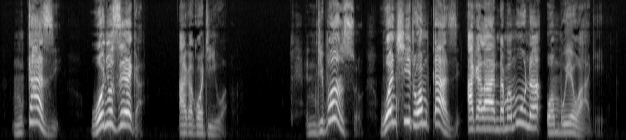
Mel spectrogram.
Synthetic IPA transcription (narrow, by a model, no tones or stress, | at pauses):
m̩kazi | wɔɲɔzɛka̰ | akakwatiːwa̰ | ndip̬ɔnsɔ | want͡ʃʰitɔwam̩kaziakalandamwamunawambujɛwa̰ːkɛ̥̰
